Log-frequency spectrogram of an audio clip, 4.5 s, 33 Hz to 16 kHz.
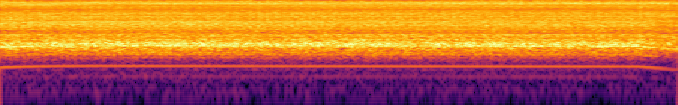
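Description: WLtoys 12427 1/12 crawler's electric motor and gearbox whining steadily at full throttle, its wheels spinning freely with the car held off the ground, then spinning down near the end. This is a load test: the 2S LiPo's cell voltage sags while the motor runs.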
